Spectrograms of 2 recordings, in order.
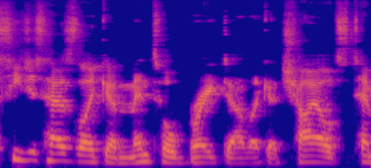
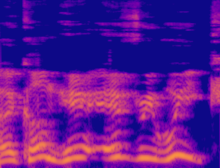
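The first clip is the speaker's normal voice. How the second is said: put-on loud, high, berating, poor British accent; 8 semitones higher, 5 dB louder than usual. Imitating a British guy berating the owner; bad British accent. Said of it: "I can't do a British accent worth a shit".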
